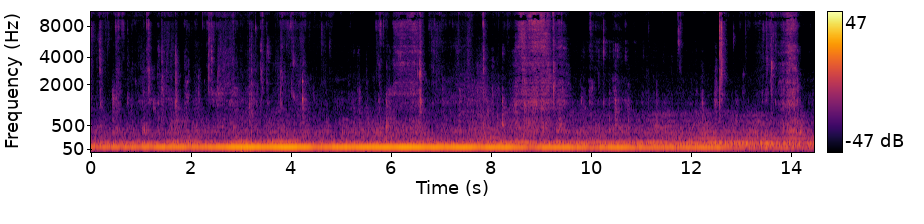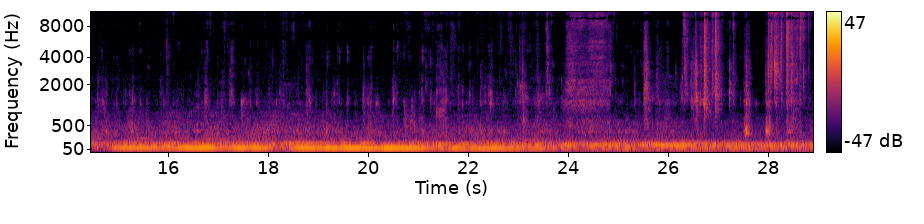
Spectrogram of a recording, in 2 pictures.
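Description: Close-miked eating: chewing, with scattered short crunches and clicks as rice and curry are mixed and eaten by hand. A loud, steady low rumble runs underneath.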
